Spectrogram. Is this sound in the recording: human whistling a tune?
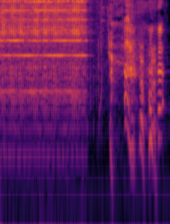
no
